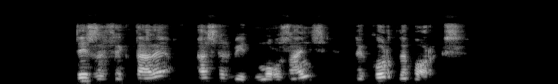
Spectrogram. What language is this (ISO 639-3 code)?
cat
